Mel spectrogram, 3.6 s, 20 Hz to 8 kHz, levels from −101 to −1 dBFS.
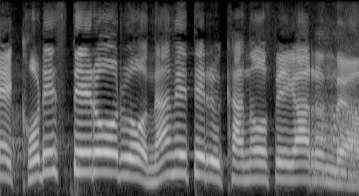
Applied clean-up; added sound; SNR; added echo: none; none; none; none.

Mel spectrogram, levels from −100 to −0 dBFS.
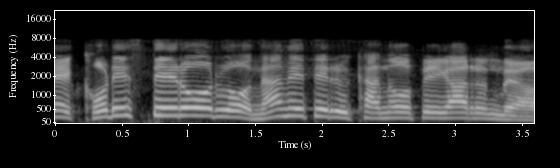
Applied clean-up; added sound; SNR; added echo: neural mask model Resemble Enhance denoiser.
